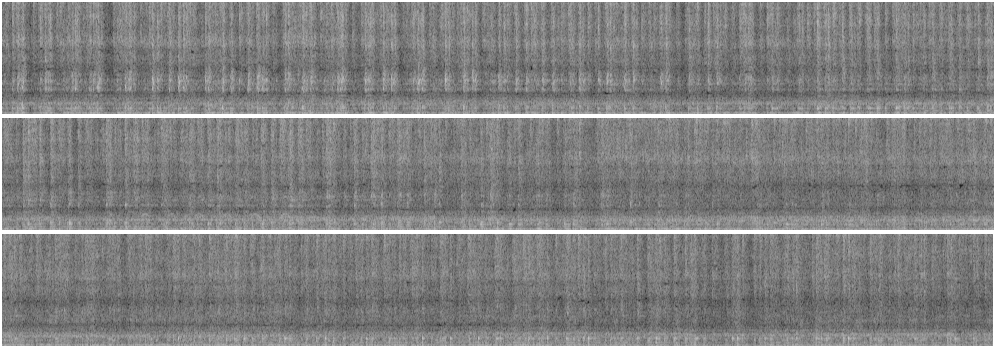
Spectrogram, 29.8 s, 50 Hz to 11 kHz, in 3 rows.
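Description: Summit Racing 509-cubic-inch big-block Chevrolet V8 in a 1941 Willys coupe hot rod, idling steadily while it warms up after a start.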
